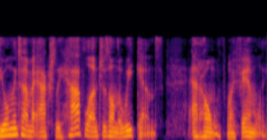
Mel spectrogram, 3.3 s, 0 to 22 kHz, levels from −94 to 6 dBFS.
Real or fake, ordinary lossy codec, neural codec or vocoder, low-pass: fake; MP3, 48 kbps; vocoder, 22.05 kHz, 80 mel bands, WaveNeXt; 7.2 kHz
